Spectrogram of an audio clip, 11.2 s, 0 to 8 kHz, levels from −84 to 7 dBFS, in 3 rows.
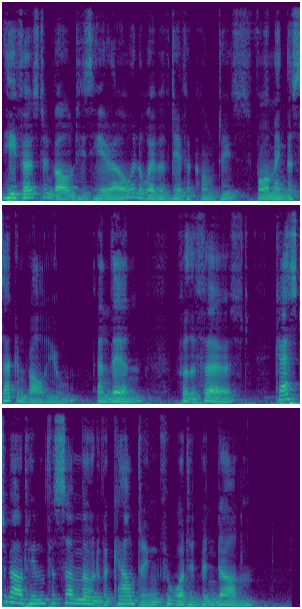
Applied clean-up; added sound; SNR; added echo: none; none; none; none.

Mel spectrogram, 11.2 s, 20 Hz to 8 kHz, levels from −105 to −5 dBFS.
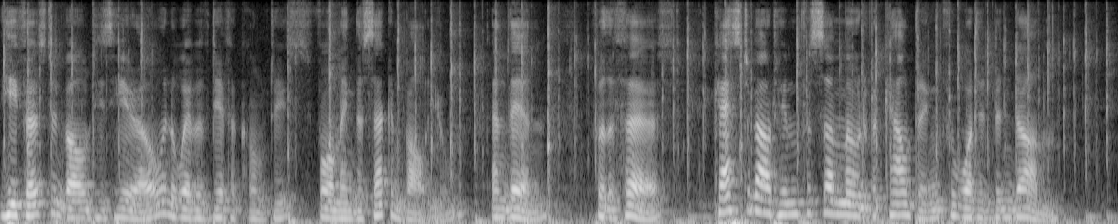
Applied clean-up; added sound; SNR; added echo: none; Computer keyboard; 14 dB; none.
